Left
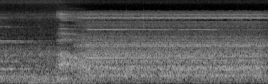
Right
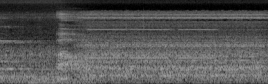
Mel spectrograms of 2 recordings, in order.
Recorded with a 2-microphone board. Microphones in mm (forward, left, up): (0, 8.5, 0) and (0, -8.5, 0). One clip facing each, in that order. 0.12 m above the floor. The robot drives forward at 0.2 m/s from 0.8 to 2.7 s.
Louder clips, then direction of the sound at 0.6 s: Left 2 dB; centre (ahead or behind).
